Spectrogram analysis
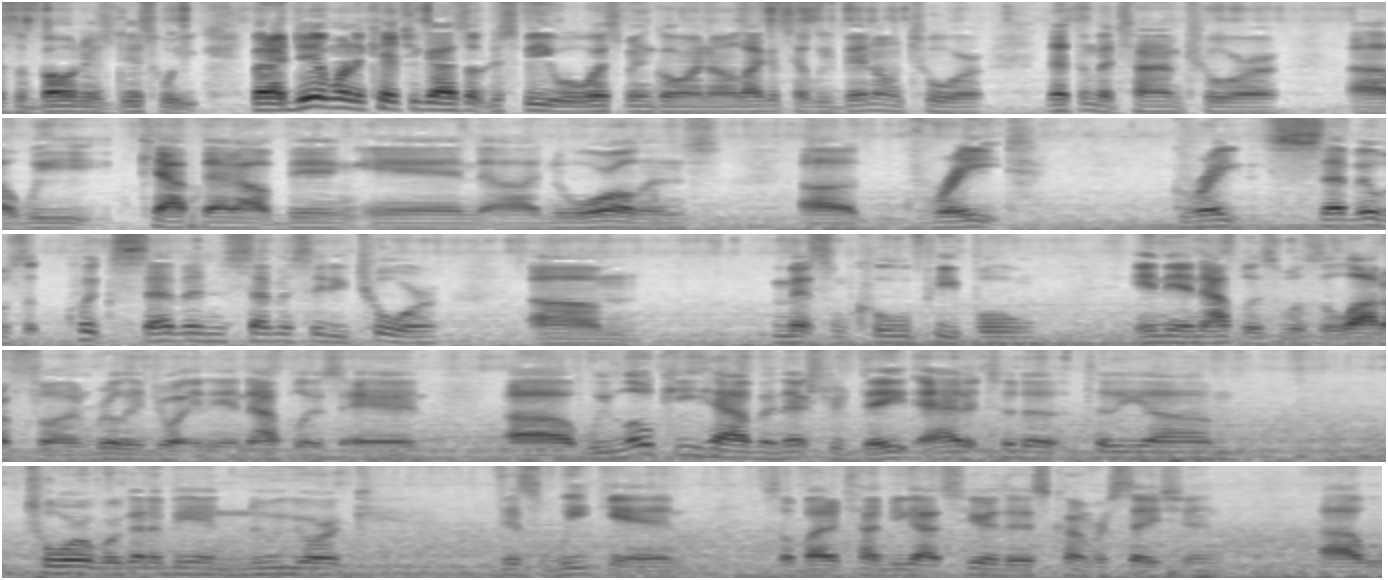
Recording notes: We recorded this one while sitting in rush hour traffic.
